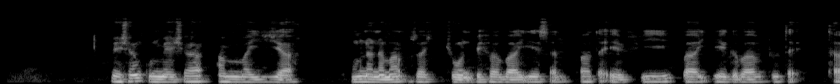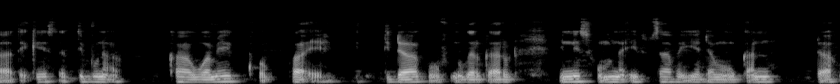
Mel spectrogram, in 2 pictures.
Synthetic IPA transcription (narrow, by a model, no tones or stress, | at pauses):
me̞ːʃaːŋkʊnme̞ːʃaːɐmːɐjːaː | hʊmnɐnɐmaːkʊsɐt͡ʃːuːnbɪfɐbaːjʔe̞ːsɐ̰lfaːt̪ɐ̰ʔe̞ːfɪbaːjʔe̞ːɡɐbaːbd̪uːt̪ɐʔ | t̪ʰa̰ːt̪ɛke̞ːsːɐ̰t̪ːɪbʊnɐʔɐ | kʰːaːwːɐmeːkʼɔ̰pːa̰ːʔɛ̰ɪt̪ːɪd̪aːkṵːfnʊɡɐɾɡa̰ːɾʊᶑɐ̥ʔɪnːɪshʊ̰mnɐʔɪbsaːfɐ̰jːɐd̪ɐmṵːŋkɐ̰n | d̪̥a̰ːfʊ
